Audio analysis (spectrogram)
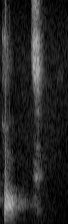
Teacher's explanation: The E D here is realized as T because of the C sound that comes before it. Hence we don't have the D sound here.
